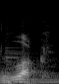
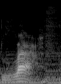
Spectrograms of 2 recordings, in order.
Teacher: Sometimes L is pronounced in the back of the mouth like look, and sometimes it's pronounced in the front of the mouth like laugh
